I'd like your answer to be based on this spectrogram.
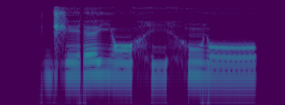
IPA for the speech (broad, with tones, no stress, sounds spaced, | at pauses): d͡ʒ e˧ ɾ ɛ˦ j ɔ̃˧ h i˨ h ũ˧ ɾ o˦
